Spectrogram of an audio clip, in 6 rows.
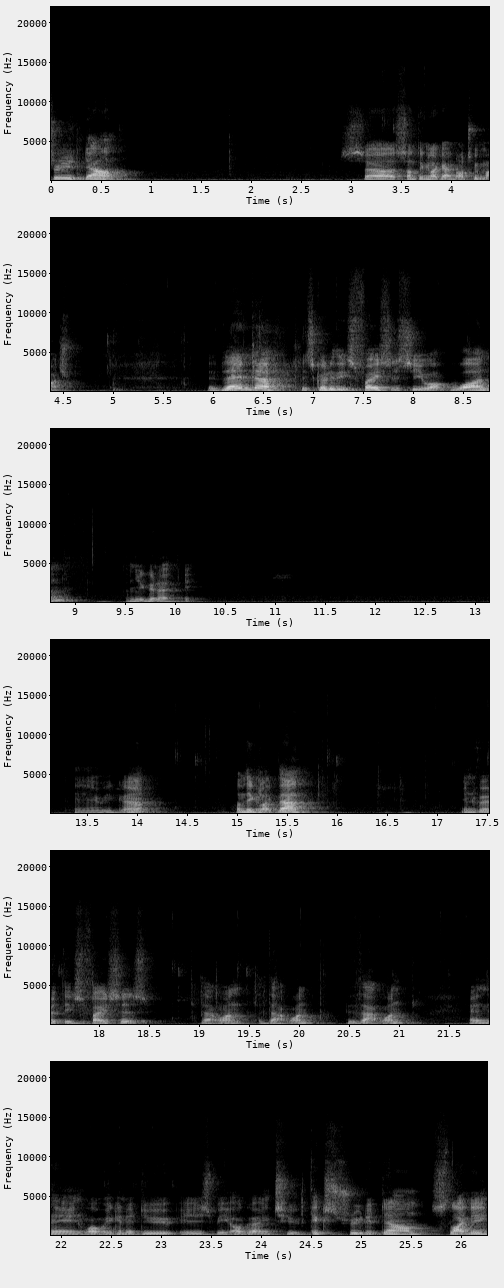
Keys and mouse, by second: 0.0 e, 0.5 middle click, 3.3 click, 3.8 middle click, 5.2 click, 6.1 click, 6.4 Tab, 8.2 middle drag, 8.9-9.2 middle drag, 10.0 i, 14.3 click, 15.3 middle click, 15.8 click, 16.7 shift+r, 16.9 middle click, 17.4 click, 17.9 shift+r, 18.0 middle click, 19.4 click, 19.7 shift+r, 19.9 middle click, 20.7 middle click, 21.6 middle click, 22.5 middle click, 22.7 middle click, 24.7 e, 25.7 Escape.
